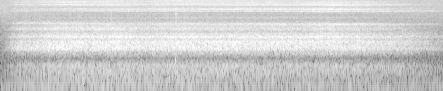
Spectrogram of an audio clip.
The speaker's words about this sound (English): As you breathe in and out like that, it will sound like the ocean. One more time, breathe in.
